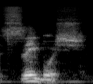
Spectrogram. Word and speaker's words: Żywiec: And when the Austrians owned it, they pronounced it Seebusch. That's how the Germans said Żywiec. They say Seebusch.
